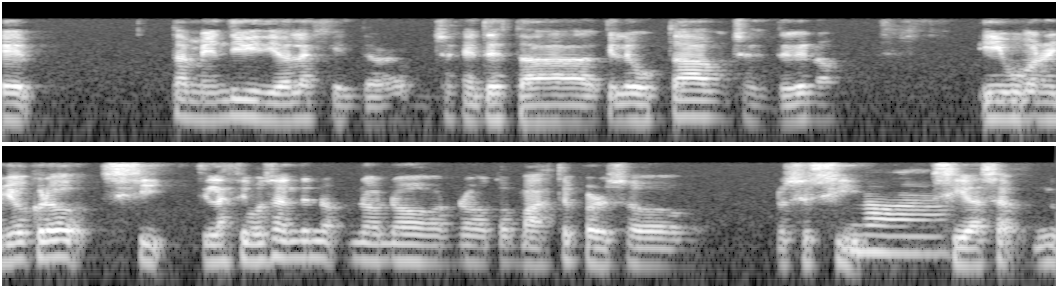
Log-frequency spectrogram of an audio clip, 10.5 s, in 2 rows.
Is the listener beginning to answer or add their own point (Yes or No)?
No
